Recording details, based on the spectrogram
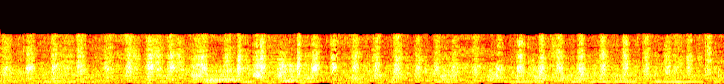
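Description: A Great Dane pants in quick, breathy bursts, roughly two to three each second.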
